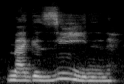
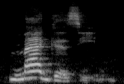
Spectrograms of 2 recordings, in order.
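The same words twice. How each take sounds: First: The stress is on the third syllable. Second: The stress is on the first syllable. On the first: "British English way. The stress actually falls on the third syllable" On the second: "Compared to American English, the stress falls on the ma, the first syllable"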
